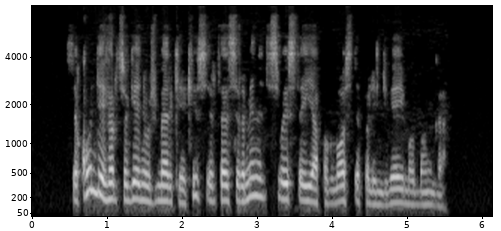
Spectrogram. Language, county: Lithuanian, Vilnius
